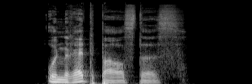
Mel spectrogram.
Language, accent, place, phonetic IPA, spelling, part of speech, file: German, Germany, Berlin, [ˈʊnʁɛtbaːɐ̯stəs], unrettbarstes, adjective, De-unrettbarstes.ogg
- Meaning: strong/mixed nominative/accusative neuter singular superlative degree of unrettbar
